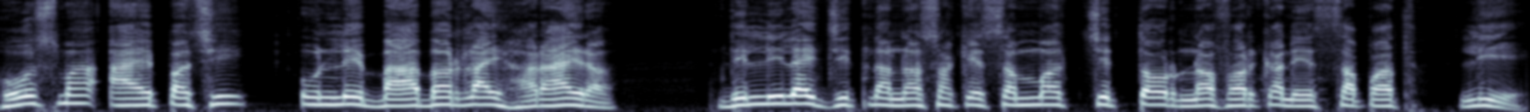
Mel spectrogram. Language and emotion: Nepali, neutral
